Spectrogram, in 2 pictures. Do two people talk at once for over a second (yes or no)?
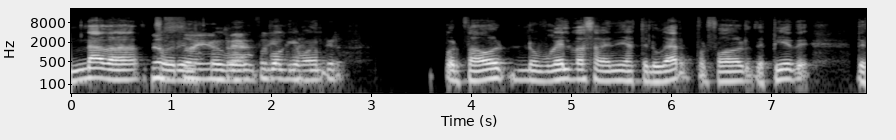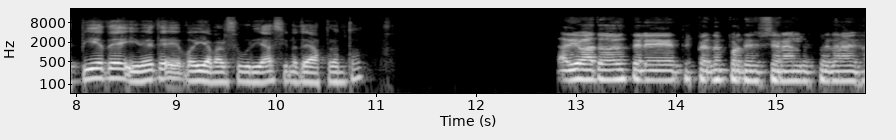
yes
